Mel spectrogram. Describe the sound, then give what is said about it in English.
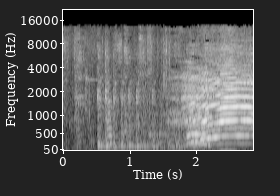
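A cow that is in calf lets out a loud, drawn-out moo, starting low and rough then rising into a strong harmonic bellow that holds steady to the end, with no talking. “But she's in calf.”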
